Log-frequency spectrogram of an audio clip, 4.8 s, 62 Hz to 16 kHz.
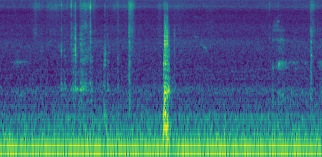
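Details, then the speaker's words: Old GMC truck, about 224,000 miles, idling after a cold 47°F morning start; steady even low rumble, one brief bump midway, no knocks or misses; engine runs fine, only needs body work and the undercarriage is no good. "You can see I mean, you can hear the engine still runs fine. I mean, the only really major problem is it just would need a little bit of body work."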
